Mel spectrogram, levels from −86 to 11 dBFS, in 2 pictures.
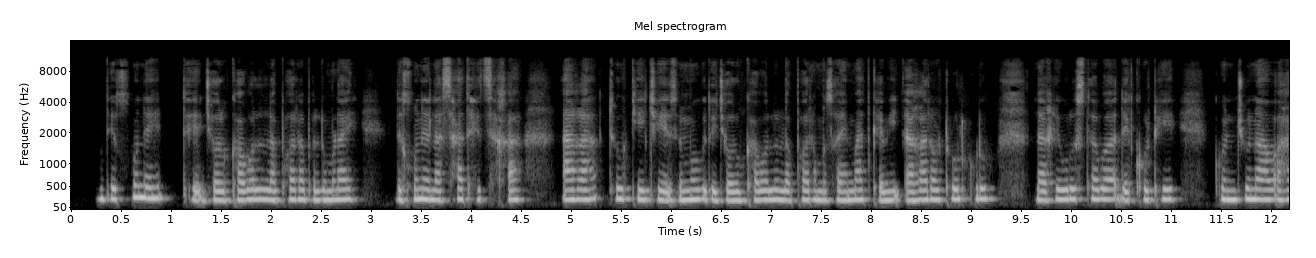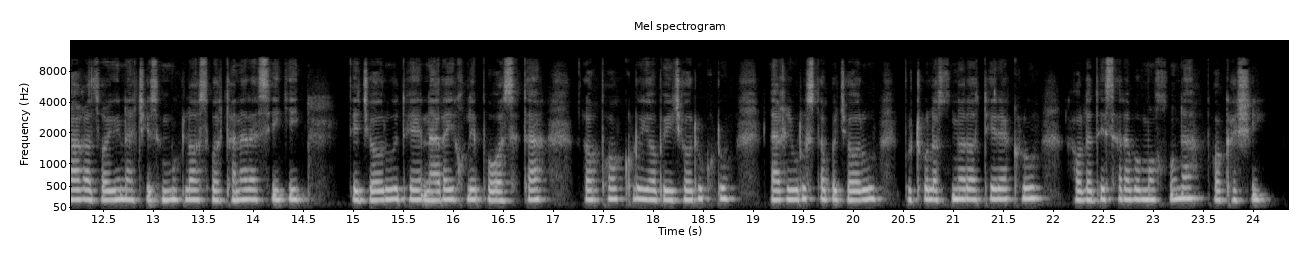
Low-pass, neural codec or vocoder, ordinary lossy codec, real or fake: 10.8 kHz; none; none; real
